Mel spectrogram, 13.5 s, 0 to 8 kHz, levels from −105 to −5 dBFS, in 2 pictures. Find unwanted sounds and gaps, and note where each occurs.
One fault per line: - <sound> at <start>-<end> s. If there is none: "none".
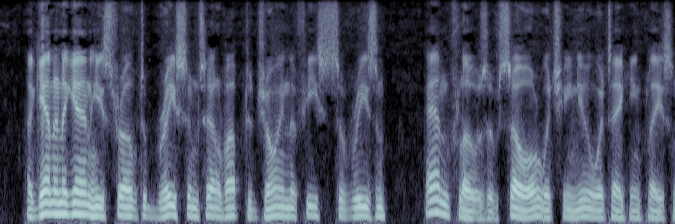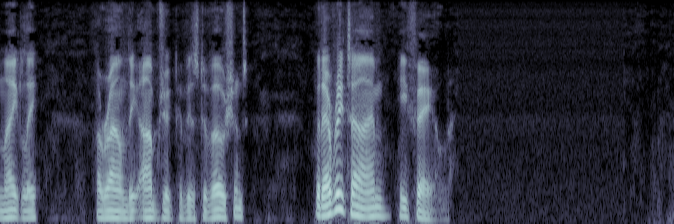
none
